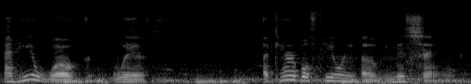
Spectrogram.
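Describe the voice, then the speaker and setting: A man telling a story in an informal, conversational way, halting and pausing mid-sentence. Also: fairly low pitch, big pitch swings, rough recording. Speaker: storyteller reading an original story. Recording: music playing behind the voice. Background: music.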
